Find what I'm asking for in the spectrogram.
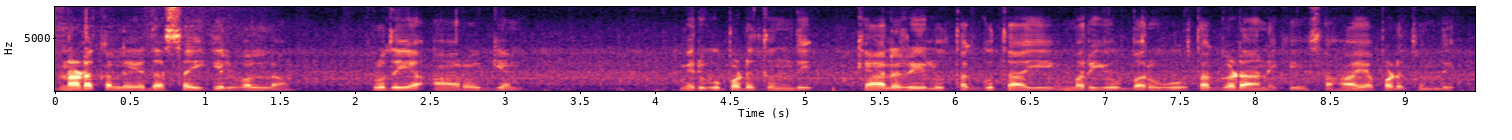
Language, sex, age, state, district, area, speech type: Telugu, male, 18-30, Telangana, Ranga Reddy, urban, spontaneous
